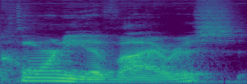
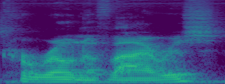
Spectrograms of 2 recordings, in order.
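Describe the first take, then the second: First: The word begins with 'cornea', two syllables. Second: The word begins with 'corona', three syllables. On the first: The speaker calls it wrong. "I try to mispronounce it" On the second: The speaker calls it right. "I know it's coronavirus"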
